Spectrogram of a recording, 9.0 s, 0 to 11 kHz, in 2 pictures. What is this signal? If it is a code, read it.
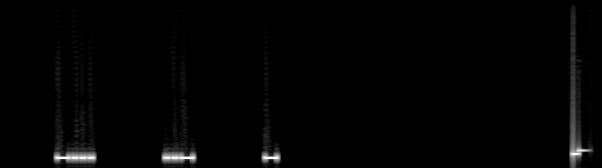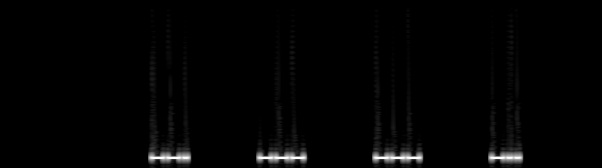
Morse code, heard as a keyed tone, about 39 wpm, spaced as for 14 wpm, 700 Hz. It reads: BUT GOOD
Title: 6x Character Spacing - Top 300 Words - 40wpm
